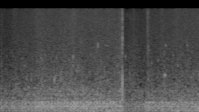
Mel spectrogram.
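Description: Small outboard motor on a canoe running steadily at low speed, a low even hum, with one sharp click about one and a half seconds in.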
